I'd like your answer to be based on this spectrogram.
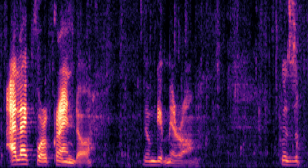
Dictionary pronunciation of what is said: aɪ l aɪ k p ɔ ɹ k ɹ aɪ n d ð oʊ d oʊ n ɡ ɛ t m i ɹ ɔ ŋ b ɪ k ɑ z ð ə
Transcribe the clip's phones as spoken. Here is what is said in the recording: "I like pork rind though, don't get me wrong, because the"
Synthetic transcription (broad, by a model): aɪ l aɪ k f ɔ ɹ k ɹ aɪ n d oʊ d oʊ n ɡ ɛ t m i ɹ ɔ ŋ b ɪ k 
